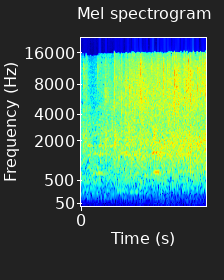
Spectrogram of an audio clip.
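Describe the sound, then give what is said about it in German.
Sustained applause from a large audience welcoming host Edmund Stoiber, former Bavarian Minister-President, onto the stage, a dense steady wash of many hands clapping at an even, loud level throughout, swelling slightly toward the end. “Begrüßen Sie mit einem dosenden Applaus Ihren Gastgeber.”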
